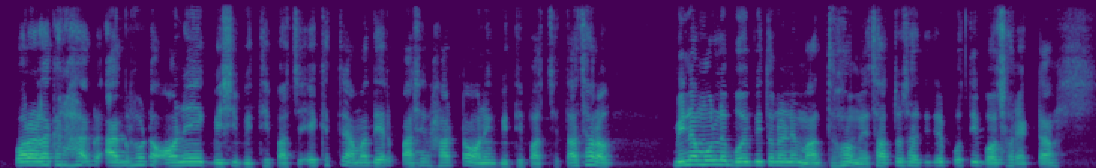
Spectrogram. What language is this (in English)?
Bangla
